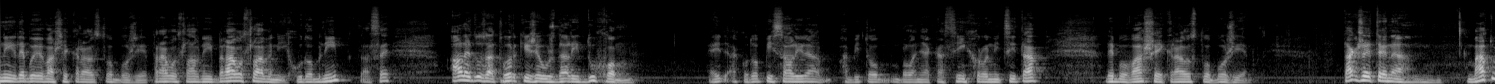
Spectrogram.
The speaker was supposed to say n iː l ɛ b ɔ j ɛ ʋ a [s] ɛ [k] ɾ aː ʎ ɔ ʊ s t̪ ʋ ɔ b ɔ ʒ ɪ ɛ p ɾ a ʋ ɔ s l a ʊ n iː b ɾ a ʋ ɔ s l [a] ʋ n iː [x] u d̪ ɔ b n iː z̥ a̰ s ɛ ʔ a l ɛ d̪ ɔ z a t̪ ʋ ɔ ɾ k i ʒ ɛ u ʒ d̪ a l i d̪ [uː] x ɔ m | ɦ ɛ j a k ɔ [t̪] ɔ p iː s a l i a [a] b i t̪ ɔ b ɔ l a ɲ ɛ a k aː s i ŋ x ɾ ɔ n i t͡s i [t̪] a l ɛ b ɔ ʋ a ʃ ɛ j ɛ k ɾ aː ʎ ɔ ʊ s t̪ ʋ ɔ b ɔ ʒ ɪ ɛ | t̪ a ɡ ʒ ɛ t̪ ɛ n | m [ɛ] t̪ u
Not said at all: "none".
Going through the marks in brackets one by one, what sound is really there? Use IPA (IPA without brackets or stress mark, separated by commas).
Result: ʃ, k, a, x, u, d̪, a, t̪, a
